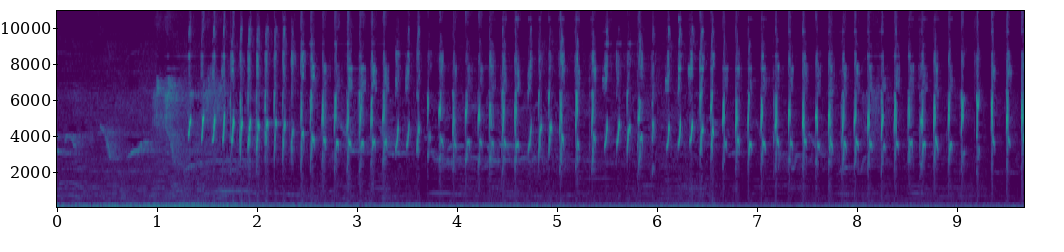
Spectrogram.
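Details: Lovebird song for training other lovebirds: after a brief faint start, a long rapid run of shrill high chirps about four per second, with low background rumble.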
